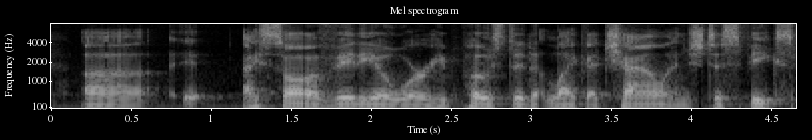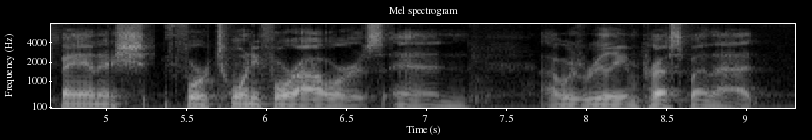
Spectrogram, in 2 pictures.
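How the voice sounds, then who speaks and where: With a Texan accent, a man speaks at a fairly slow pace, a fairly low pitch and fairly even intonation. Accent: Texan American English. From Texas. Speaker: language learner. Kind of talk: interview.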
